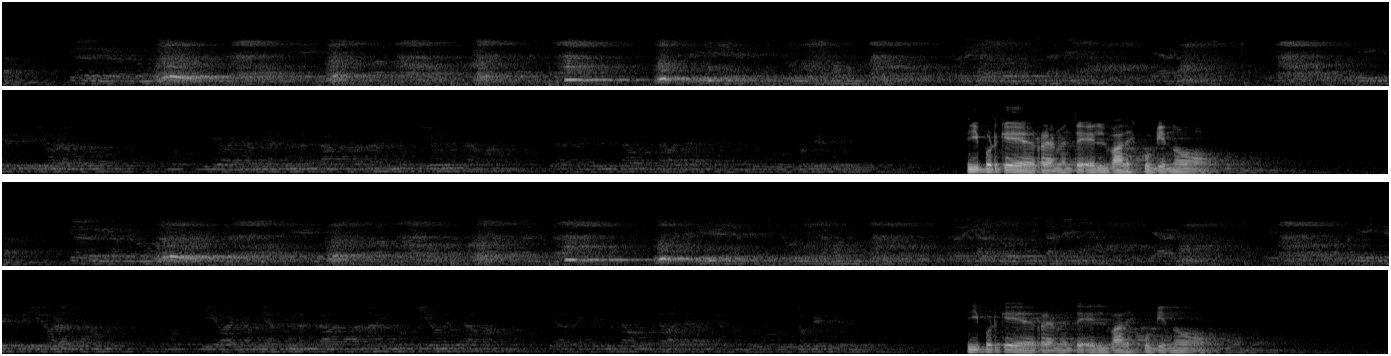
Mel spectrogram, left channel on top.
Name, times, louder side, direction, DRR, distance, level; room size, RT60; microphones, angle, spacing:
voice 1, 0.7-6.0 6.5-8.8 9.4-10.8 11.3-11.8 12.6-14.9 15.4-18.8 19.3-22.4, equal, 85° right, -4 dB, 3.7 m, -52 dB
sound 1, 0.9-1.1 1.4-13.8, left 1 dB, 30° left, 1.1 m, -43 dB
voice 2, 23.5-26.0, left 5 dB, 70° left, 17 dB, 0.4 m, -29 dB
12.5 x 12.5 x 7.2 m, 2.5 s
head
